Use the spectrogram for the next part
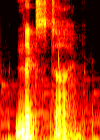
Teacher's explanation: La prononciation des consonnes sourdes K et S à la fin de next est modifiée par la voyelle E nécessairement voisée qui précède et s'approche des sonores G et Z. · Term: assimilation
